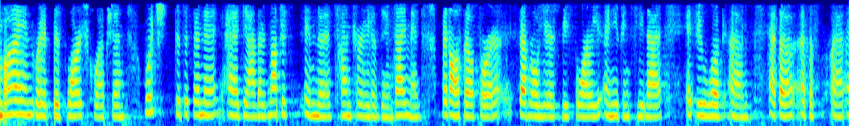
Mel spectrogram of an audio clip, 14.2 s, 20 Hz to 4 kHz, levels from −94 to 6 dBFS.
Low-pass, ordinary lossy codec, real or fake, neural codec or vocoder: 3.6 kHz; MP3, 24 kbps; fake; codec, 16 kHz in and 24 kHz out, 0.6 kbps, FireRedTTS-2 codec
